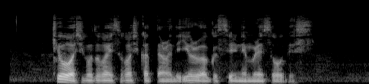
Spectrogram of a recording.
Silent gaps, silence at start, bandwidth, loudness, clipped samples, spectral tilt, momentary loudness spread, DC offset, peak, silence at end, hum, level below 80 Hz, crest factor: none; 0.55 s; 11 kHz; -23 LUFS; under 0.1%; -6 dB/octave; 12 LU; under 0.1%; -2 dBFS; 0.6 s; none; -50 dBFS; 22 dB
